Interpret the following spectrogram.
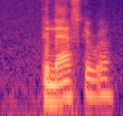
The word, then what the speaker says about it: Gunasekara: Ladies and gentlemen, that is Mandy Gunasekara. I know I'm saying it wrong again, but I'm gonna get it. It's Gunasekara.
